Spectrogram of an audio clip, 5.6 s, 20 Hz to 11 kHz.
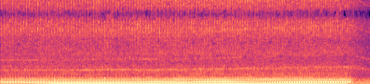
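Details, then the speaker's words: D16-swapped Honda Integra petrol engine idling lumpy like a tractor, uneven heavy chugging about four pulses a second, firing only on cylinder three; compression tested fine, swapping injector clips showed only one working. "so as you can hear it runs just like a tractor and rightfully so because it's only running on cylinder three did a compression test because it sounded like a compression problem compression's fine"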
